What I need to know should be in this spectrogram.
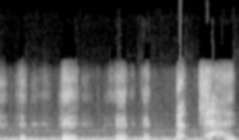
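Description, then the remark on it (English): A run of short, high, squeaky dry sneezes in quick succession, ending with a sharper, louder burst, with no talking over them. “And This one's more of like a, you have like a dry sinus, not a wet sinus.”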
